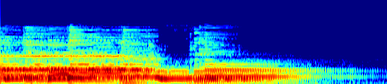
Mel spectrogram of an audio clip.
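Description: Acoustic guitar strummed, a chord about every half second, then a final chord about three seconds in left to ring and fade away.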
